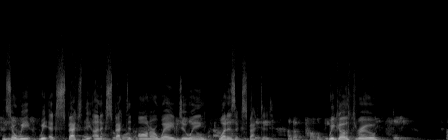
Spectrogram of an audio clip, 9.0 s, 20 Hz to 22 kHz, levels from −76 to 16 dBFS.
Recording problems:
voice in the background; noticeable; throughout; 15 dB below the speech

